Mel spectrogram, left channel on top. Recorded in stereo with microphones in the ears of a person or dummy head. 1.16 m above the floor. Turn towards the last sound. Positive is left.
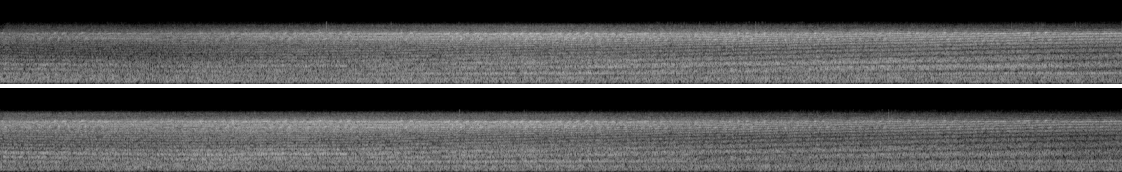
turn(degrees=25)  # may be behind; listen again after turning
